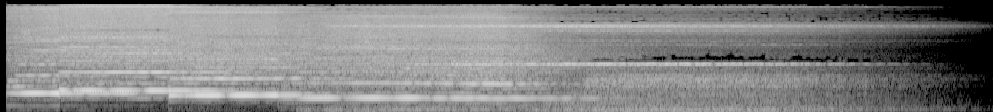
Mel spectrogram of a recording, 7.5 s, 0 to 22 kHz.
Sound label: Blown; Sony Ericsson; Venus (Xperia X1)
